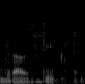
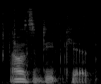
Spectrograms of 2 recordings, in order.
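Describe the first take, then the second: First: A breathless whisper, much softer; whispered aside. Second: Said in the usual way. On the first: Real, not acted. Repeating to herself that she was deep, whispered. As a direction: whisper it to yourself. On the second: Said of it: "Stupid kid, but I was a deep kid".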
